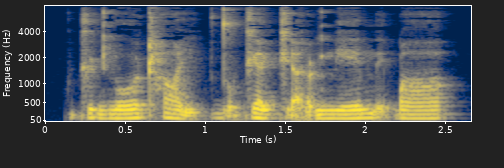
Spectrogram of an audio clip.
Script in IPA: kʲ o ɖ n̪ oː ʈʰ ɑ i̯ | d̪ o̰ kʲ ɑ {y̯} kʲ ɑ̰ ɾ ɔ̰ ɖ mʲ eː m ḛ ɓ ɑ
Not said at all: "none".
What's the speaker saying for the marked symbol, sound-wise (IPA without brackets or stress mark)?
y̯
